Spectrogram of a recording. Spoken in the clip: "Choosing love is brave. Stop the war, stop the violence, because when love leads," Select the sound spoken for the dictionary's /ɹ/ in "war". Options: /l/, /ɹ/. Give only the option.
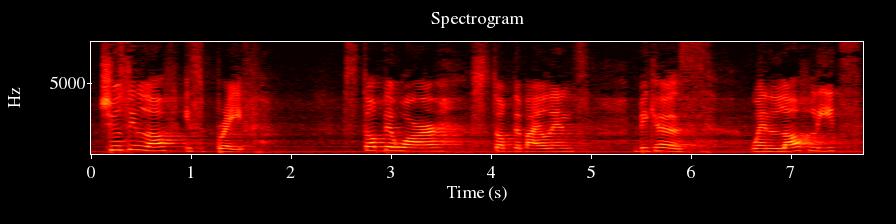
/ɹ/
